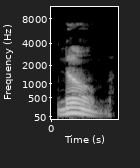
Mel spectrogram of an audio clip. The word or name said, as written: nome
